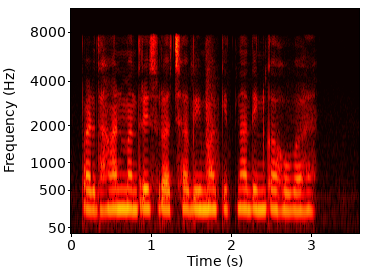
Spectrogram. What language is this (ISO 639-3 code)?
mag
